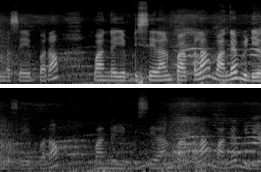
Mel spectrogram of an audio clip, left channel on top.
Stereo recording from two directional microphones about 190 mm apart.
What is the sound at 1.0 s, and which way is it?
A woman's voice, 55° left (ahead or behind).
